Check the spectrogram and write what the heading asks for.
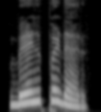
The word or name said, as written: ಬೆಳ್ಪಡರು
